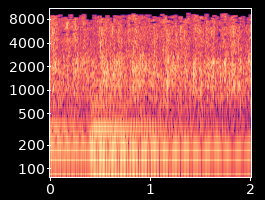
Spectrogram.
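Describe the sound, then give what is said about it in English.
An audience claps as a clap offering in a church service, a steady patter of many hands over sustained low organ-like chords. “Can you give the Lord a good clap offering today? Would you do that?”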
